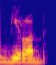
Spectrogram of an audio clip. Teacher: रब पर ज़बर है पुर पढ़ेंगे और बा को ज़ेर है।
